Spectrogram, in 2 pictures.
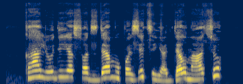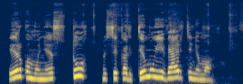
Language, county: Lithuanian, Šiauliai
